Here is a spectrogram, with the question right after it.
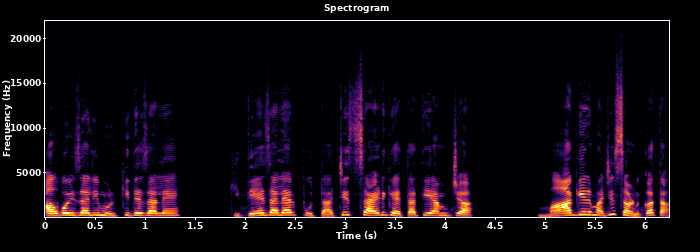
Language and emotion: Goan Konkani, angry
